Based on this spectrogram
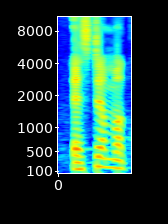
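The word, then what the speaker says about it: stomach: स्टमक हो गया। ठीक है ना? वो सी एच का उच्चारण क होता है।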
